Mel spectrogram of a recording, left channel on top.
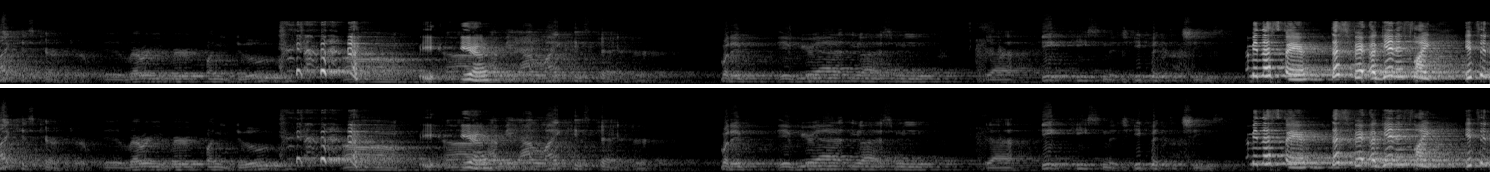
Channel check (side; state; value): right; quieter; 6.3 dB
